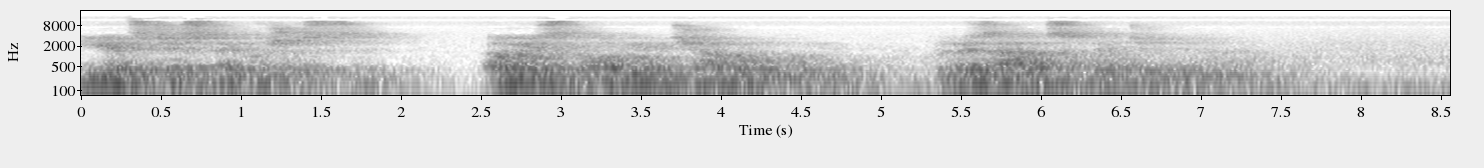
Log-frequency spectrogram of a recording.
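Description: A man chants loudly through a microphone in a large echoing hall.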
